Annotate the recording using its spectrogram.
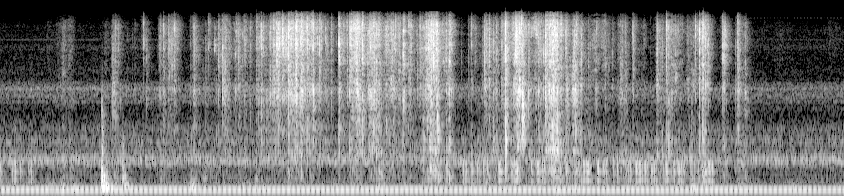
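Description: Foil wrappers crinkle as they are torn open.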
